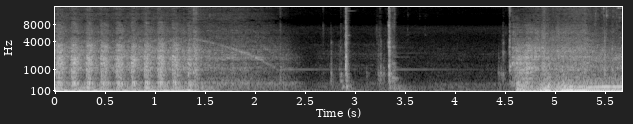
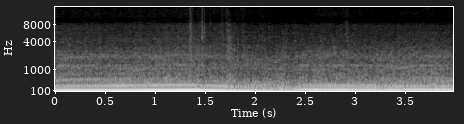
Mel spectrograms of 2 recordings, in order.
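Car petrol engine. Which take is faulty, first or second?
second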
